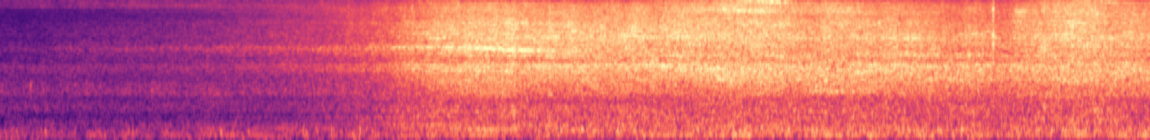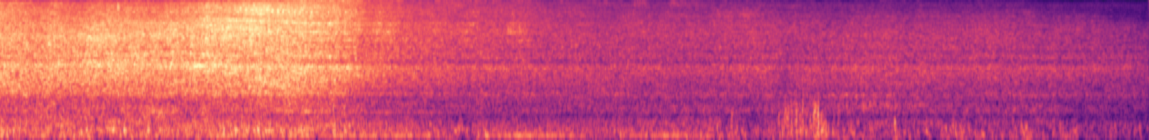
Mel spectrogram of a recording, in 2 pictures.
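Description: Taiwan Railways Tze-Chiang Limited Express train passing close by: it grows louder over the first few seconds, passes loudly with wheel and rail noise and a steady low hum for about ten seconds, then fades away.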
